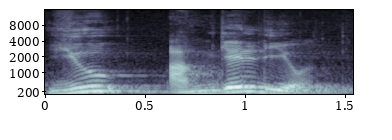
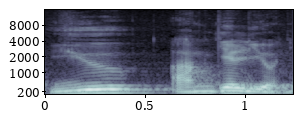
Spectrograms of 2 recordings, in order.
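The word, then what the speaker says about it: εὐαγγέλιον: 있어요 예 헬라어 성경에는 유앙겔리온 돼 있습니다 우리가 보통 이제 유앙겔리온 유앙겔리온 이렇게 부르는데 정확히이 발음을 넣어서 부른다면 유앙겔리온 약간 이렇게 쉬는 예이 사이가 있습니다 유앙겔리온 천사가 전해준 기쁜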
